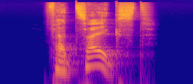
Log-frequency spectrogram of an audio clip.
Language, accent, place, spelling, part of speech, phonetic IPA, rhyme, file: German, Germany, Berlin, verzeigst, verb, [fɛɐ̯ˈt͡saɪ̯kst], -aɪ̯kst, De-verzeigst.ogg
- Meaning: second-person singular present of verzeigen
